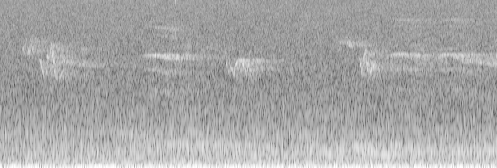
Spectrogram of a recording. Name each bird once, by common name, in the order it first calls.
Blue Jay, Red-eyed Vireo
